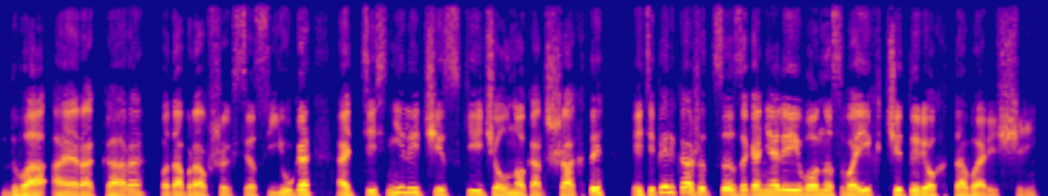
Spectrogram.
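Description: A man reading a science fiction audiobook in an expressive, animated narration. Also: mid-range voice, measured pace, few pauses, no echo, studio quality. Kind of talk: scripted narration.

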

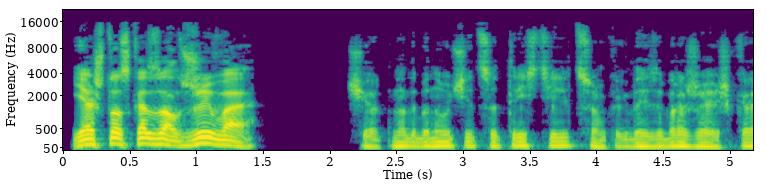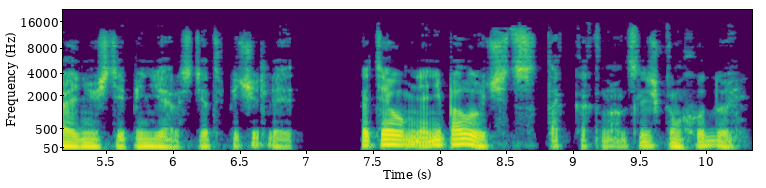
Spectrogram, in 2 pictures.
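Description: A man with a very low voice reads a novel aloud, steady and unhurried. The recording is close and dry, with no room sound around him. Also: creaky, breathy edge, no room sound. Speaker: audiobook reader. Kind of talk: audiobook narration.

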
